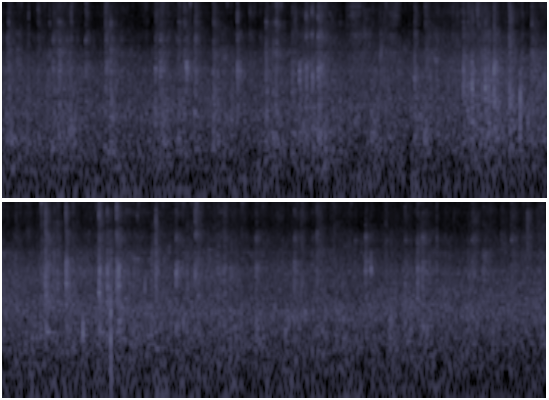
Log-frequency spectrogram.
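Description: Rain falling on wet asphalt and puddles: a steady hiss dotted with many sharp drop clicks, thickest and loudest for a couple of seconds around the middle.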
